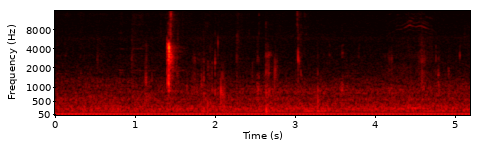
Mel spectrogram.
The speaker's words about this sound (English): So let's take a little sip.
